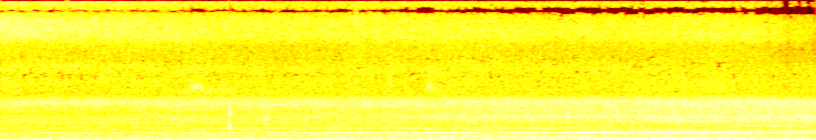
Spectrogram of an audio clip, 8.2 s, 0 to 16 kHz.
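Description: InterCity 225 train, a Class 91 electric locomotive with Mk4 coaches, running past the platform: a steady rumble of wheels on rail with a faint steady whine over it.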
